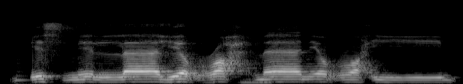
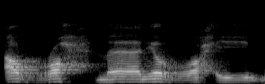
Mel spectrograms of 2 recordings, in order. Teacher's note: Di sini ada kita kenal dengan huruf-huruf Quran itu yang tipis dan tebal ya. Adapun huruf tebal usahakan lebih ke arah O penyebutannya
